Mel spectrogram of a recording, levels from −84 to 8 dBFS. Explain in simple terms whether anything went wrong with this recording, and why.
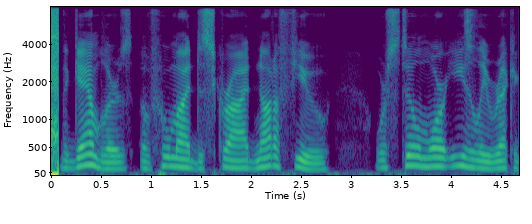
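Right at the start, from 0 to about 0.09 s, there's a short, hard-edged rasp before the speech: file tags played as audio. The player treated the file's text labels as sound, giving a lopsided buzz, then blank padding that plays as silence.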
